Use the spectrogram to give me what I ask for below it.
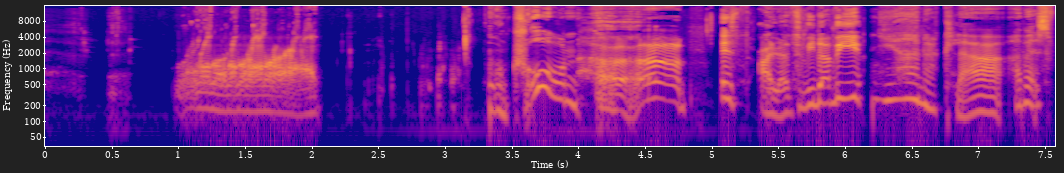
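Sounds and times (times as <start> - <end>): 
person gargling a sip of water: 0.5 - 2.1, 4.1 - 4.8
speech: 1.0 - 2.2, 3.4 - 7.5.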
